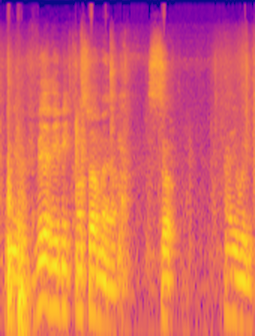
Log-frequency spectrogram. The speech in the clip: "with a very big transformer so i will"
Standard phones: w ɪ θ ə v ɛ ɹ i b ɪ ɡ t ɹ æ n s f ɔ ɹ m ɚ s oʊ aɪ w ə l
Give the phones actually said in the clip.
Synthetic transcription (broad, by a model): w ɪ ə v ɛ ɹ i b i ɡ t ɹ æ s f ɔ ɹ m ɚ s oʊ aɪ w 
